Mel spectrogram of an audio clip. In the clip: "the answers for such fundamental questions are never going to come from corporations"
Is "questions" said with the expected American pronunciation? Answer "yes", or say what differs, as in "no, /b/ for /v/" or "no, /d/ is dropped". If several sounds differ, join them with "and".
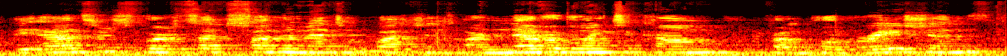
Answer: yes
